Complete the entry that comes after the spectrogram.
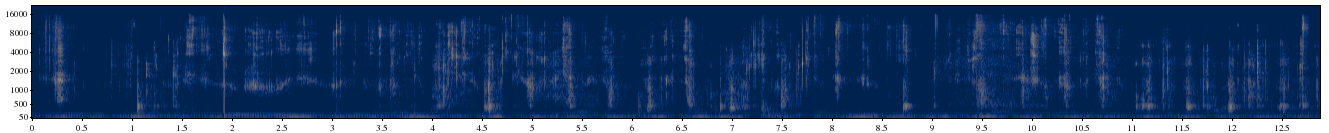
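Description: Close-miked chewing of firm grilled cheese, a dense, irregular run of small crunchy clicks.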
